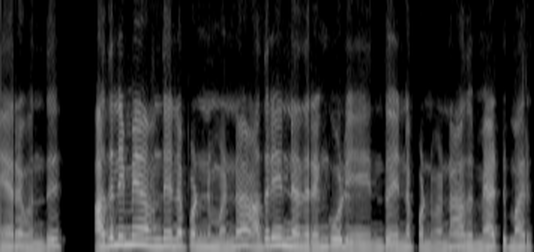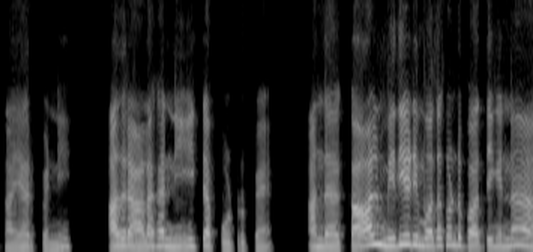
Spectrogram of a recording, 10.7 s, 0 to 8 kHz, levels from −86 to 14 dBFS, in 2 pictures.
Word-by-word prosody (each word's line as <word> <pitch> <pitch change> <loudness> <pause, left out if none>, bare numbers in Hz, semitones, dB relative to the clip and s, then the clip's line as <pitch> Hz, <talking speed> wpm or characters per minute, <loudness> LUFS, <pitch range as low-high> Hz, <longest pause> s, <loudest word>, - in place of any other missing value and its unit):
நேர 200 +2 -1 0.2
வந்து 185 +5 -4 0.5
அதிலேயுமே 265 +5 +2
வந்து 225 +1 0
என்ன 220 0 0
பண்ணுமேன்னா, 200 +2 -1
அதுலேயும் 245 +4 0
நான் 220 -2 +2
அந்த 195 -1 -1
ரங்கோலி 210 +1 -1 0.2
வந்து 190 +3 -4
என்ன 195 +2 -3
பண்ணுவேன்னா, 180 +1 -5
அத 195 - -2
மேட்டு 210 +1 -2
மாரி 200 0 -3
தயார் 195 +2 -2
பண்ணி 180 +4 -4 0.5
அதில 220 +1 +4
அழகா 220 +4 +2
நீட்டா 220 +2 0
போட்டிருப்பேன். 185 0 -7 0.4
அந்த 210 -1 +2 0.2
கால் 255 +8 +7
மிதியடி 275 +3 +5
முதக்கொண்டு 255 +2 +1
பார்த்தீங்கன்னா, 215 +3 0
210 Hz, 150 wpm, -23 LUFS, 195-230 Hz, 0.5 s, கால்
